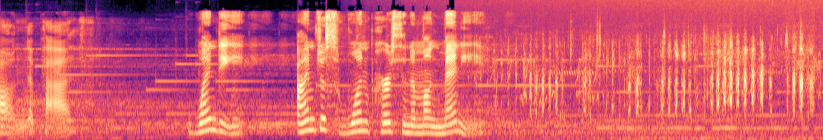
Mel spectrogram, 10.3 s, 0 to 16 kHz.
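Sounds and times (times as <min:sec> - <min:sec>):
speech: 0:00.0 - 0:01.1, 0:02.3 - 0:06.2
raccoons chittering and squealing outside: 0:05.9 - 0:10.2.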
